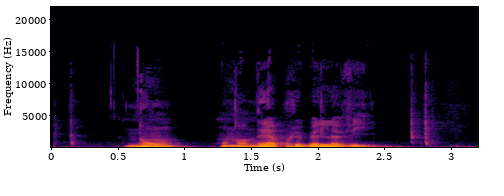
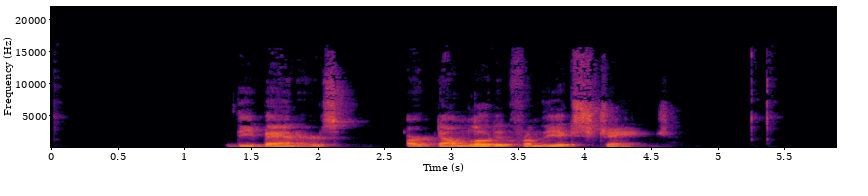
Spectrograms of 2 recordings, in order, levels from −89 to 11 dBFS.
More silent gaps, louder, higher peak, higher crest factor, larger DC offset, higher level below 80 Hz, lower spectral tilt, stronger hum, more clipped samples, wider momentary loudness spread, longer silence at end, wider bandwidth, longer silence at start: neither; first, -18 LUFS vs -22 LUFS; about the same, -4 dBFS vs -4 dBFS; about the same, 16 dB vs 20 dB; neither; first, -32 dBFS vs -66 dBFS; first, -10.5 dB/octave vs -5 dB/octave; neither; neither; second, 13 LU vs 16 LU; second, 0.7 s vs 1.25 s; second, 4.3 kHz vs 15.5 kHz; second, 0.55 s vs 1.35 s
